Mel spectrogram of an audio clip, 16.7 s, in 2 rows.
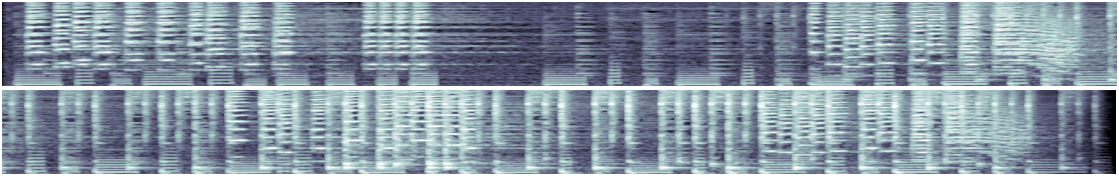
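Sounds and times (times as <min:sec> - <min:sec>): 
cumbia music: 0:00.0 - 0:16.7.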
